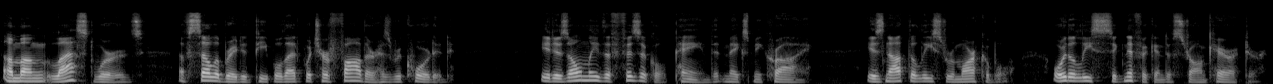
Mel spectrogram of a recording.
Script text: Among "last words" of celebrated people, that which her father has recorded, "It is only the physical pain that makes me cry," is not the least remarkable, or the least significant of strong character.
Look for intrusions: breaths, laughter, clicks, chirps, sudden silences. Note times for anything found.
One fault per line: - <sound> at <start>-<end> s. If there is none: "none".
none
